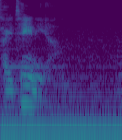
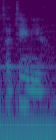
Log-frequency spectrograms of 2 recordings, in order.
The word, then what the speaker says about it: Titania: fairies and his Queen titanium no it's Titania no in the story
